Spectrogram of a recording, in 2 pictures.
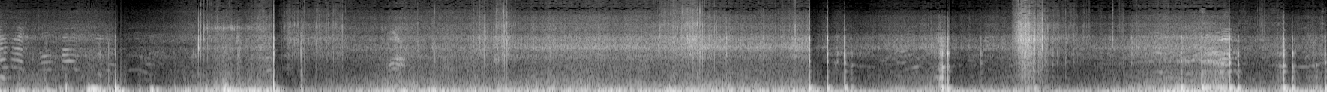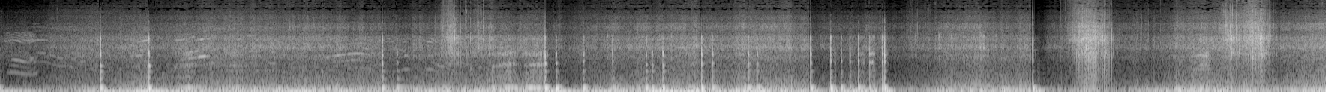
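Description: Waves slap and splash against a boat's hull.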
